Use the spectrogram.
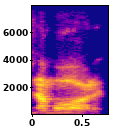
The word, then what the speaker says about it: Namor: no remember it's it's Namor is that name or anymore it's no more they butchered his origin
